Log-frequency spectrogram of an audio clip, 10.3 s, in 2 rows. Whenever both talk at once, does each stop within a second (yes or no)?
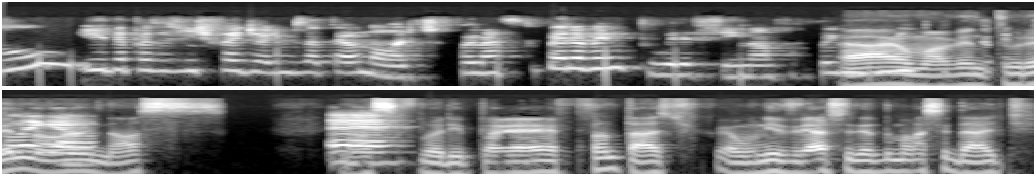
no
